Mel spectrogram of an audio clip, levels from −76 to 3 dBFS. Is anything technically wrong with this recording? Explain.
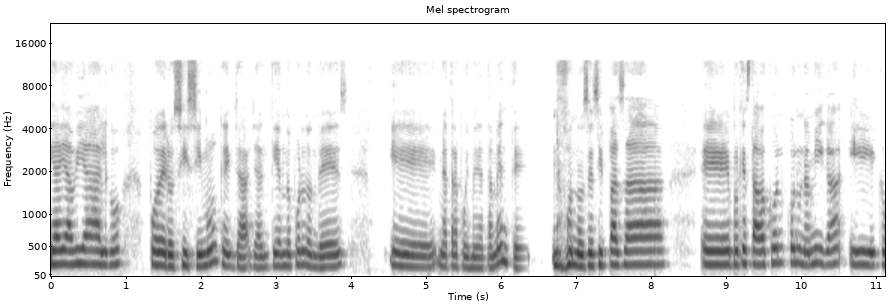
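Yes, the speech is interrupted by packet loss in five places.

Short concealed packet loss occurs at 3.35, 4.95 and 9.13 s. Around 40, 20 and 20 ms of audio arrived too late, so the receiver extended the preceding sound to bridge each hole and then blended back. It is heard as a brief smear or wobble.

A burst of packet loss occurs from 6.22 to 6.37 s and from 7.97 to 8.05 s. About 140 ms and 60 ms went missing. Concealment carried the last sound forward and faded it, giving a held buzz or decaying hiss before the speech resumes with that stretch gone.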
